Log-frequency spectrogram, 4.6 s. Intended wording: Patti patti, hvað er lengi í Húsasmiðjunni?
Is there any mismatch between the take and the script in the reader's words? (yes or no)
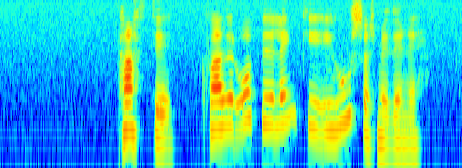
yes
